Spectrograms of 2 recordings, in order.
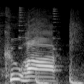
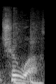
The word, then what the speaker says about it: Chua: be the canyon secondary is that kuha is that how you say his name Chua Chua 80 yard interception return they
